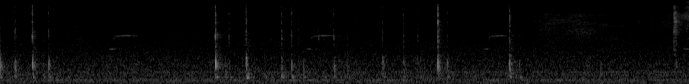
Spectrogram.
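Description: Password typed on a computer keyboard, a sparse run of faint, close key clicks at irregular intervals over quiet room hiss.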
